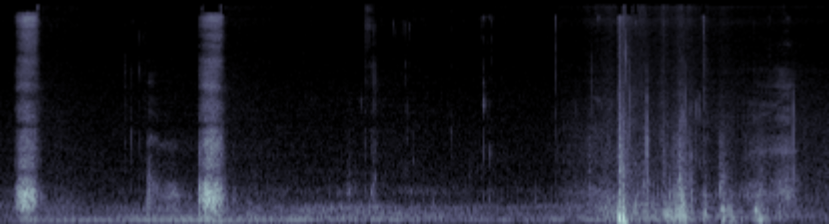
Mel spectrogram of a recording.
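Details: Nonstop sneezing: two sharp, explosive sneezes about two seconds apart, then quieter breathing and room noise; repeated sneezing.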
